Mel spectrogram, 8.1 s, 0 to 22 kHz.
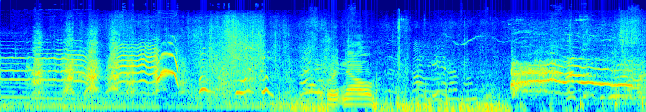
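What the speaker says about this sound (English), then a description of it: "These girls are running Tim Pavlik's dogs around 6 Mile track." Sled dogs bark, yip and howl in a lively overlapping chorus near a six-mile training track, with a person speaking briefly among the excited calls.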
